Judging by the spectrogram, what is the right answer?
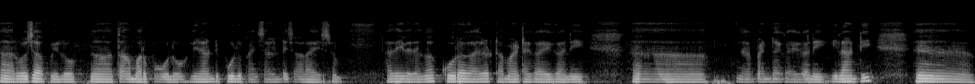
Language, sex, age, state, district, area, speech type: Telugu, male, 30-45, Andhra Pradesh, Chittoor, rural, spontaneous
